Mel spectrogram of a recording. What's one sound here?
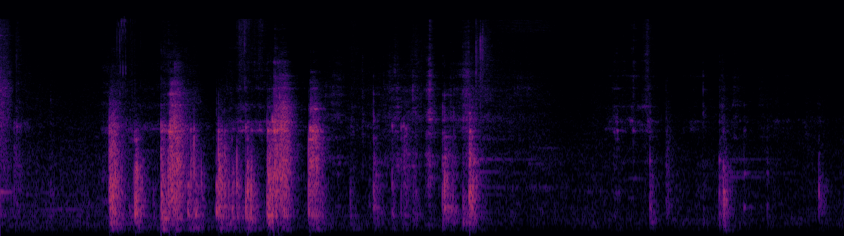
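Wooden boards knock and clatter together.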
